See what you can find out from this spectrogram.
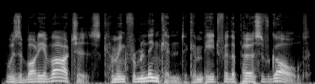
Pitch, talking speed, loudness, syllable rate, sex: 120 Hz, 305 wpm, -16 LUFS, 7.5 syllables/s, male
